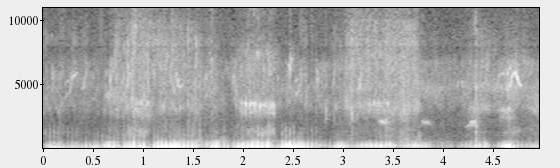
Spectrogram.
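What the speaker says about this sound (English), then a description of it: "Purring, purring." A cat purrs steadily up close, a low rhythmic rumble rising and falling with each breath.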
